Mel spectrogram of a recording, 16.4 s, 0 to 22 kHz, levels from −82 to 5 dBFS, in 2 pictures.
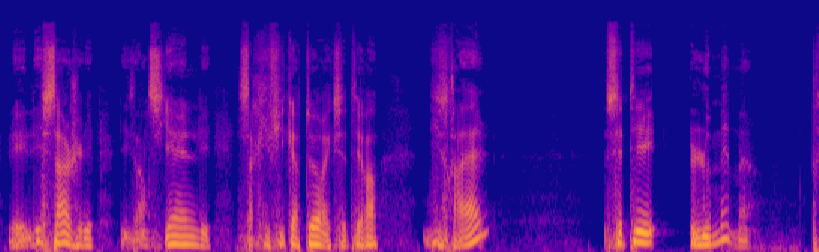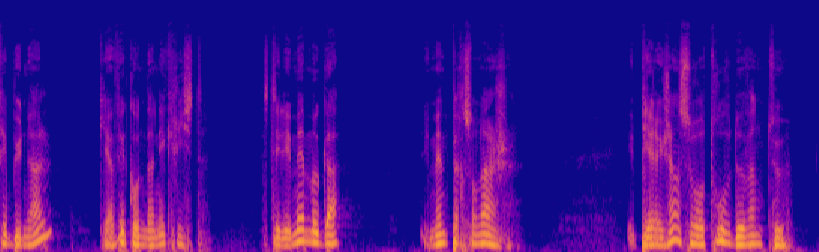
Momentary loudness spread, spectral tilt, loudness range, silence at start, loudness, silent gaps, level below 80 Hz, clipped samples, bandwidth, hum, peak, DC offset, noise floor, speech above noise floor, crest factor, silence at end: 14 LU; -6.5 dB/octave; 2 LU; 0.1 s; -21 LUFS; none; -42 dBFS; under 0.1%; 13.5 kHz; none; -4 dBFS; under 0.1%; -66 dBFS; 46 dB; 18 dB; 0.3 s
